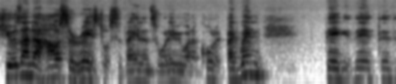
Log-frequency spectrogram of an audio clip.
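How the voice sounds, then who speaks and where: A man's somewhat breathy voice, fairly high in pitch, with ordinary pitch variation. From South Africa, Eastern Cape. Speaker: podcast guest. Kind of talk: casual interview chat.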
